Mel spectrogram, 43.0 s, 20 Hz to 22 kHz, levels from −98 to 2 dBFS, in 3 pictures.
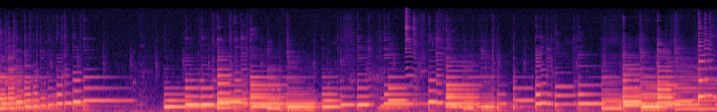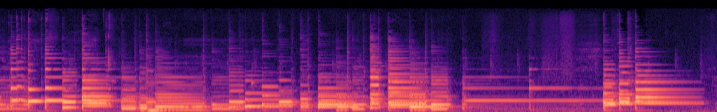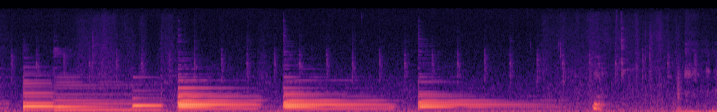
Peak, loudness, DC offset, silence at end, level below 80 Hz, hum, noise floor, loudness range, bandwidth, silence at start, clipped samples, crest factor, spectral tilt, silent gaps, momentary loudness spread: -4 dBFS; -21 LUFS; under 0.1%; 0 s; -52 dBFS; none; -50 dBFS; 13 LU; 11.5 kHz; 0 s; under 0.1%; 18 dB; -9 dB/octave; none; 20 LU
